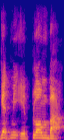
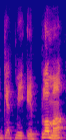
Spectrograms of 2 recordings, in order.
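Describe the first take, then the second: First: The B in plumber is pronounced. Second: The B in plumber is silent. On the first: The speaker calls it wrong. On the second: The speaker calls it right. "The B is silent"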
